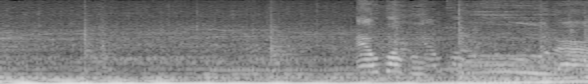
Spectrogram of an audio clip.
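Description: Music from a house dance mix: a long held deep bass note under steady chord tones, a short sung or sampled vocal phrase about two-thirds through, and a tone rising in pitch near the end.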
